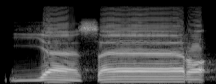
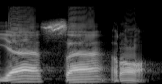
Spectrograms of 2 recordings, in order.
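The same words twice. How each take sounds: First: One of the syllables is drawn out longer. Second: The syllables are short, even and smooth. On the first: The speaker calls it wrong. "dipanjangkan salah satunya" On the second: The speaker calls it right.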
